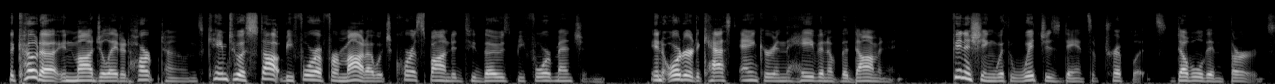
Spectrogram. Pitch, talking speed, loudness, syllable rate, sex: 170 Hz, 190 wpm, -20 LUFS, 5.9 syllables/s, female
